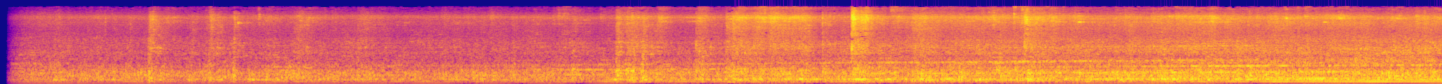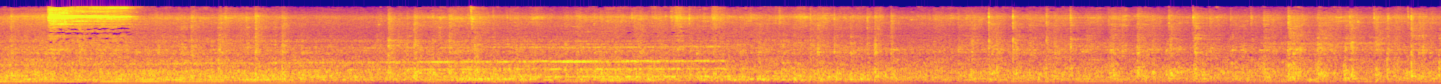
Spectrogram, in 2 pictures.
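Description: Electric suburban EMU trains running side by side at speed: steady rumble and motor hum with wheels clattering over the rail joints. A faint, slowly rising whine runs through the middle, and a brief high hiss comes about halfway through.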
